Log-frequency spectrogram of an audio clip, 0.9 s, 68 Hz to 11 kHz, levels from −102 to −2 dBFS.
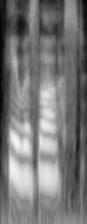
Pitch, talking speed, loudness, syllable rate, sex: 210 Hz, 205 wpm, -15 LUFS, 3.9 syllables/s, female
